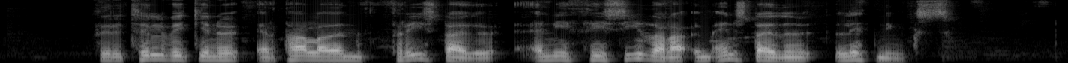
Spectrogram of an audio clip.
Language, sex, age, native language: Icelandic, male, 40-49, Icelandic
